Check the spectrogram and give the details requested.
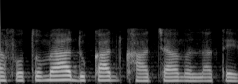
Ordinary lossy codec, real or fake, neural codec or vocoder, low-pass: AAC, 48 kbps; fake; codec, 24 kHz, 0.9 kbps, WavTokenizer, medium speech release version 2; 5.4 kHz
